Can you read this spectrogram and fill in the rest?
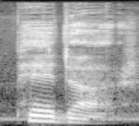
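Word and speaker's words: پدر: There's a little line under the P, there's a little line over the D, and that means that this word is pronounced pedar.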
